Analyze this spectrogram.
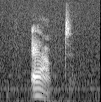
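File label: "apt", US English; pronunciations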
